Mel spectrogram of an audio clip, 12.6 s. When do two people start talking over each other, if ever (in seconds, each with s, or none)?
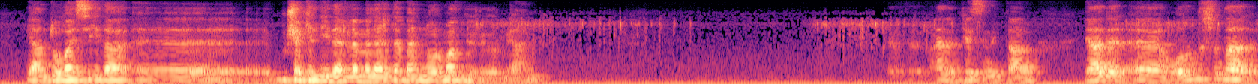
none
